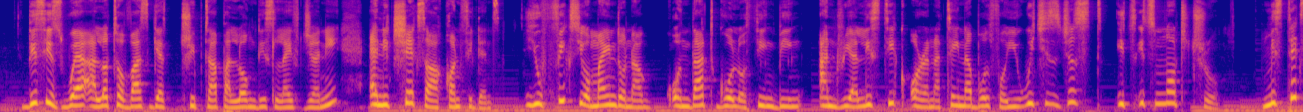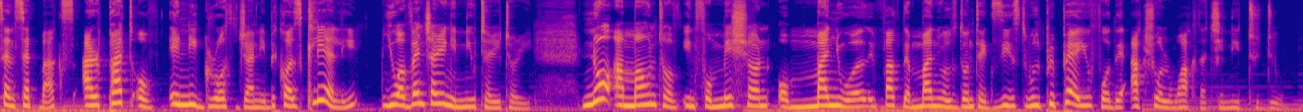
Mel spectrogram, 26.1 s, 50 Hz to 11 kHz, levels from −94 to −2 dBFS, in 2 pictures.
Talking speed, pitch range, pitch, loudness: 195 wpm, 205-265 Hz, 230 Hz, -23 LUFS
